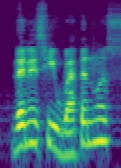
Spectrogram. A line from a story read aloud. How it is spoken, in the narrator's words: said the king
